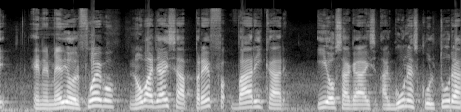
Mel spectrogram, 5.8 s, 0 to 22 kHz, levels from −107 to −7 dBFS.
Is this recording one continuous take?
yes; 0 cuts

